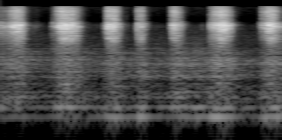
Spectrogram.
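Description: Safety razor with a Treet double-edge blade scraping stubble from the upper lip through shaving lather, in quick short strokes, about seven in two seconds.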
